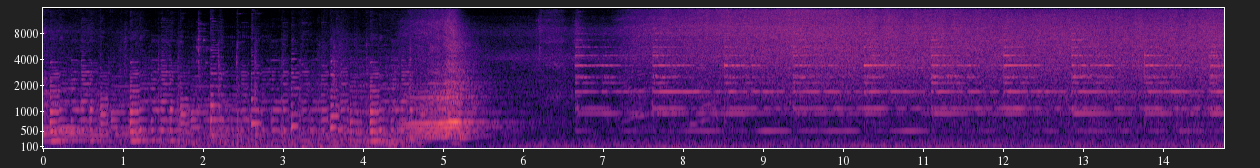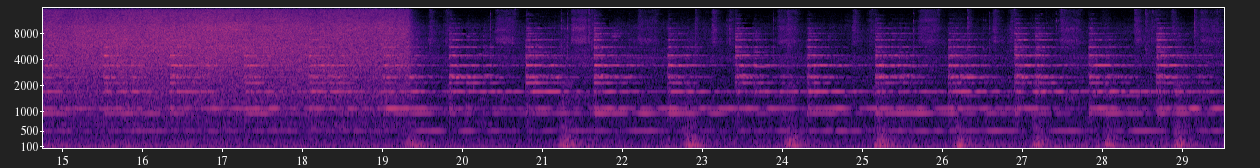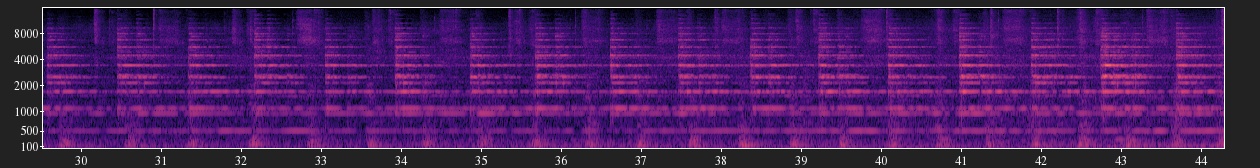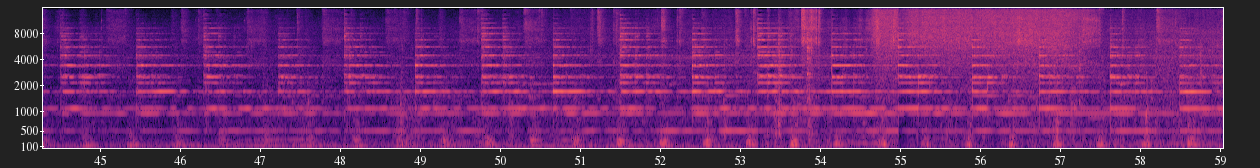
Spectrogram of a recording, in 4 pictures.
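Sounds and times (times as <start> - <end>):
locomotive bell ringing: 0.0 - 6.0, 6.6 - 59.0
steam locomotive exhaust chuffs: 0.0 - 59.0
steam venting hiss: 4.5 - 19.9, 24.9 - 59.0.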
